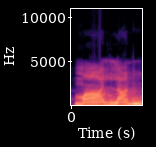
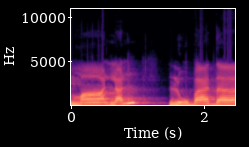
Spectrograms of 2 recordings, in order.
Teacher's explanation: आखिर में नून साकिन की आवाज़ नहीं आएगी, इदगाम करेंगे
